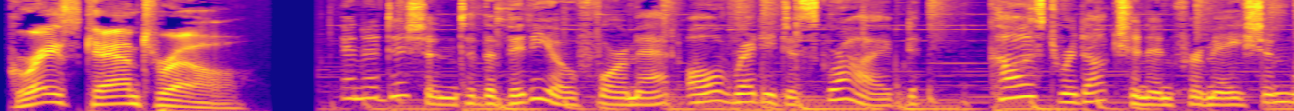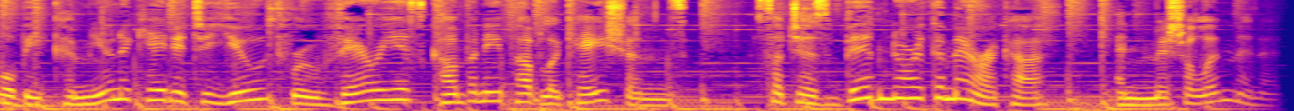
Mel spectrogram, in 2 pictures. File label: CORPORATE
